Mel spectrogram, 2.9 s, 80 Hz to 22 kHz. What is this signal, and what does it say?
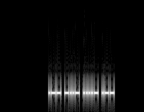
Morse code, heard as a keyed tone, about 44 wpm, 700 Hz. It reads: WX4W
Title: Call Signs Repeated 2x - 45wpm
